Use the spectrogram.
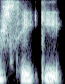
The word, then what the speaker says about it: Saake: double a k e pronounce like say what comes out of your mouth and key what opens a lock um i am going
